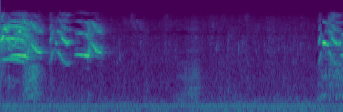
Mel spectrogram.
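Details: Parrots of a sanctuary flock playing outside before cold weather, giving two loud shrill squawks close together, then near silence with a faint call, before another screech starts.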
